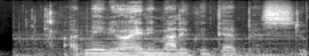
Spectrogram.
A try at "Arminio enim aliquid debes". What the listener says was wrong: So with Arminio enim aliquid debes, there are two things that stand out to me in particular. One is emphasis. Enim is emphasized by quite a few of the actors when they're speaking. Enim, though, should not be emphasized. It's Arminio enim. It's basically something like an enclitic.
